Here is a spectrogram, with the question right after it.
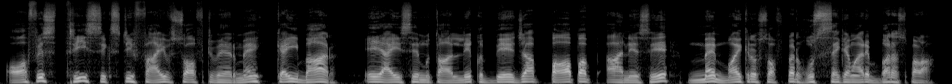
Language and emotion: Urdu, angry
